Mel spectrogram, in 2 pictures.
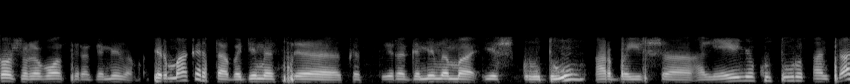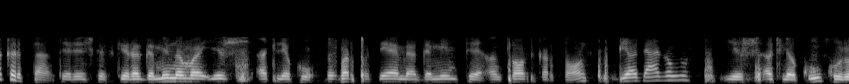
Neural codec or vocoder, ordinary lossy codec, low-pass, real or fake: autoencoder, 48 kHz, 32 numbers a frame, DAC-VAE, trained on Japanese speech; Opus, 32 kbps; 3.6 kHz; fake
